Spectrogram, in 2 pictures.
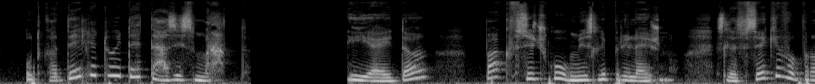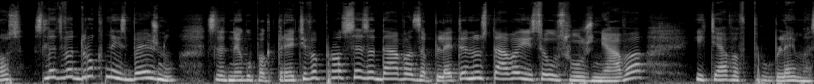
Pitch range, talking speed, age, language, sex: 190-285 Hz, 125 wpm, 30-49, Bulgarian, female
